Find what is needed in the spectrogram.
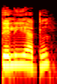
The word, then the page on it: teliatl: Mi'gmaq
